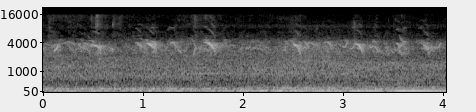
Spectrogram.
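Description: A flock of day-old chicks peeping without a break: many short, high cheeps, each falling slightly in pitch, overlapping one another over a low steady hum.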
